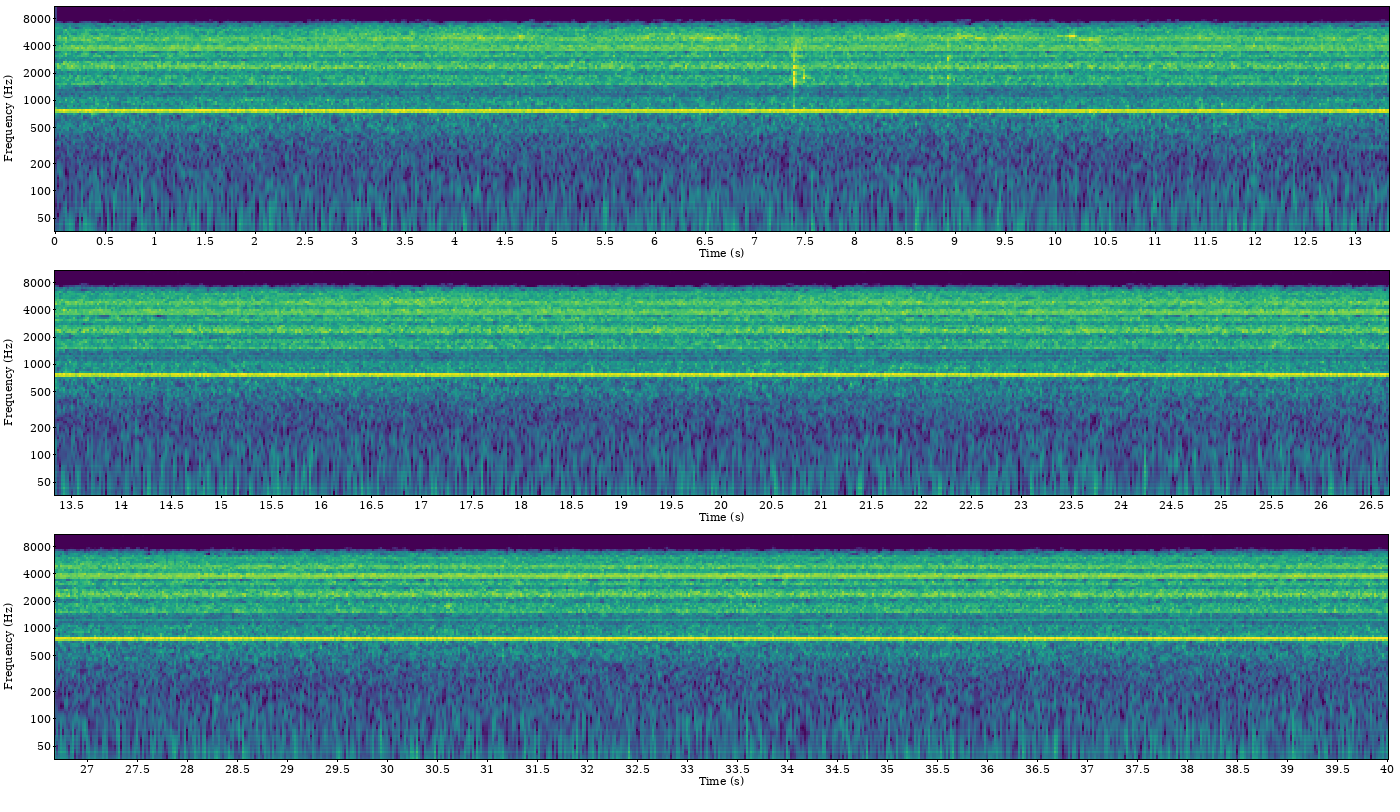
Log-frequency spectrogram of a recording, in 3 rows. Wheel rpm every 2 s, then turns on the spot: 0, 0, 0, 0, 0, 0, 0, 0, 0, 0, 0, 0, 0, 0, 0, 0, 0, 0, 0, 0.
none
